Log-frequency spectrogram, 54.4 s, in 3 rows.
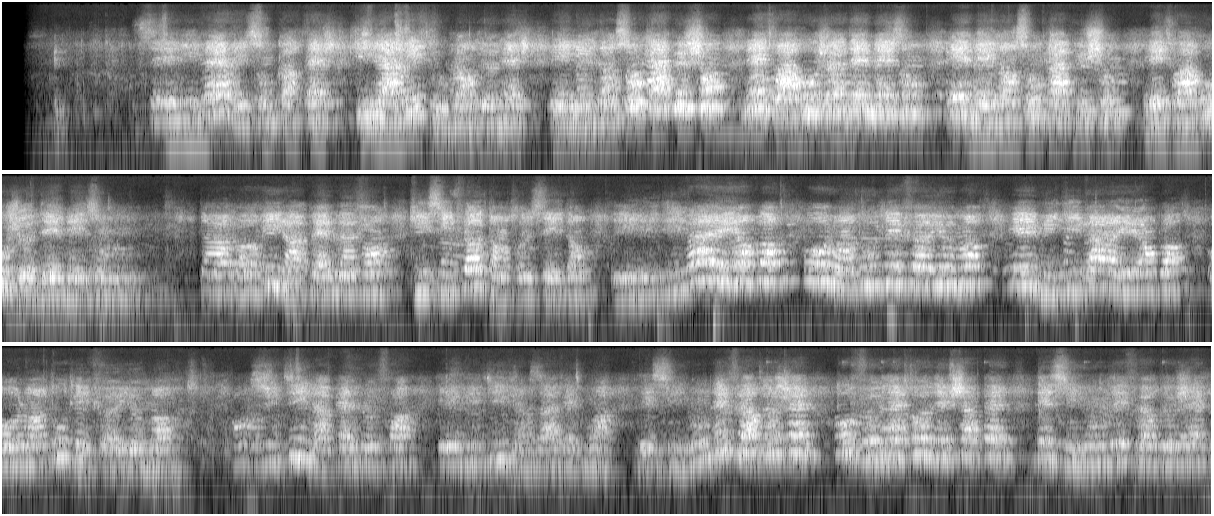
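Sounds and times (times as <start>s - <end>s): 
vocals: 0.6s - 54.4s.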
